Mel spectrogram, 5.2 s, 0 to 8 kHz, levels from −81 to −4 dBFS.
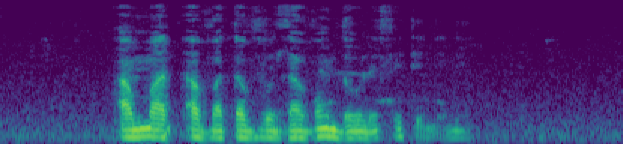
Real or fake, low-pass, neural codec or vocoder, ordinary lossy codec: fake; 7.2 kHz; vocoder, 44.1 kHz, 80 mel bands, Vocos; AAC, 32 kbps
